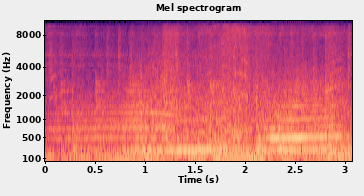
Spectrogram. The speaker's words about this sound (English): A helicopter spotlight moves across the road as a police car skids round a corner.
